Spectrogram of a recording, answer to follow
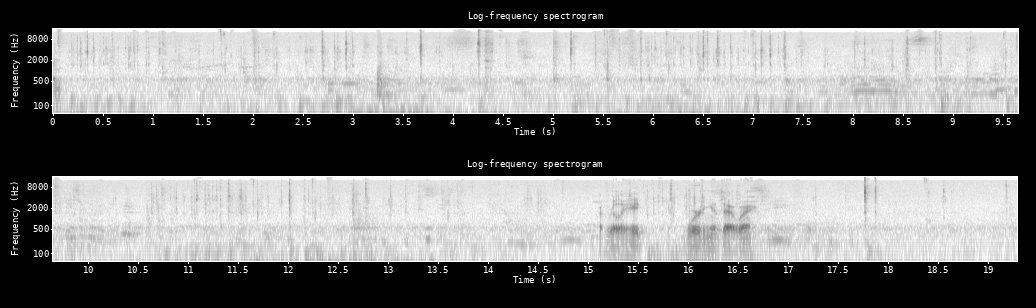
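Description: Faint computer keyboard typing: scattered, irregular key clicks as a line of code is typed. A short voice sound is heard twice, about fifteen and sixteen seconds in.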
